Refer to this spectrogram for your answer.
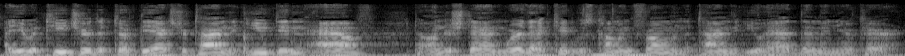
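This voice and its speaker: With an American accent, a man talks at a fairly quick pace. Room echo is audible. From US Midwest. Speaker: musician and live show host. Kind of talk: live stream monologue. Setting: live internet stream.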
